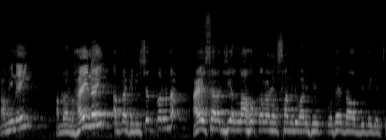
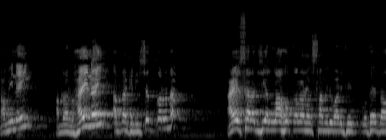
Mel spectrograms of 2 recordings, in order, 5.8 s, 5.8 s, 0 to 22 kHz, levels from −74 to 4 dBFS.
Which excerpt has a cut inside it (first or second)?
first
